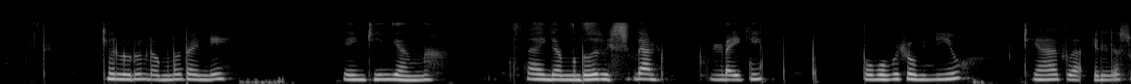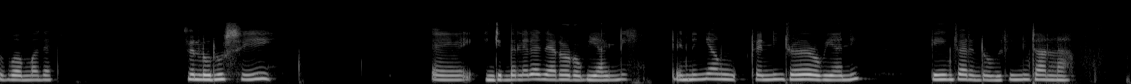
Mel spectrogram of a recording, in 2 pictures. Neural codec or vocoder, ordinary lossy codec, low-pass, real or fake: codec, 16 kHz, 1 kbps, X-Codec, HuBERT features, trained on balanced general audio; none; 7.2 kHz; fake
